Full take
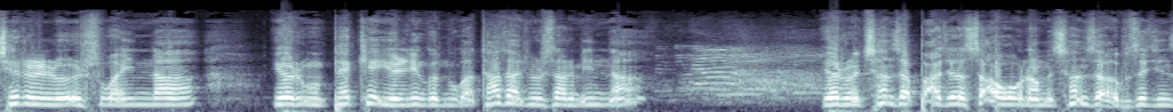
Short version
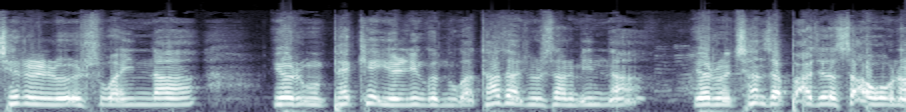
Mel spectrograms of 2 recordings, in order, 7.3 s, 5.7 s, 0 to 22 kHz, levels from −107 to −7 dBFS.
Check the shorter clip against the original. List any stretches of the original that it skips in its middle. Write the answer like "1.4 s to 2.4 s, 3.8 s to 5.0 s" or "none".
4.1 s to 4.9 s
